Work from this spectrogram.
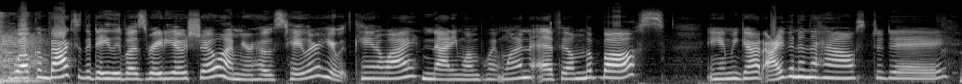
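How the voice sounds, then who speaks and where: A high-pitched woman with lively intonation and music in the background. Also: moderate pace. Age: 20s. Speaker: radio host. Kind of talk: casual chat.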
